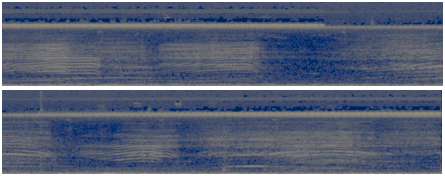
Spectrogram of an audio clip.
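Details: Grazing cattle on open range pasture communicate with a series of moos, first two clear drawn-out calls, then a run of overlapping arched lowing from several animals, with a steady low hum beneath.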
